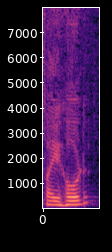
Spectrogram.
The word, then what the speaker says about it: Aihole: So you can see the spelling of Aihode. It's in Karnataka. We write it Aihole, but the pronunciation in Kannada is the Aihode.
